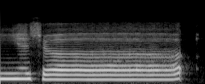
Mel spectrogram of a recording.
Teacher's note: شاء میں مد متصل واجب ہے، اس کو ہم نے 5 کاؤنٹ کرنا ہے ، اور آگے حمزہ پر ہم جھٹکے کے ساتھ وقف کر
